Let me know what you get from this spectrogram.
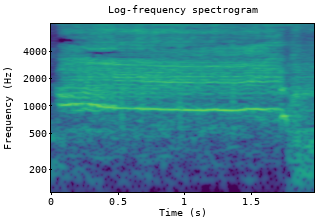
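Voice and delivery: shrieking car-chase scream; hammed-up high yell. Comic mid Starsky and Hutch turn, high scream. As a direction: scream through a wild U-turn.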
